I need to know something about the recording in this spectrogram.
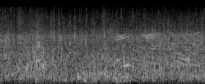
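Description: Shallow water rushing over stones and driftwood, a steady hissing rush, with a dog wading and splashing through it.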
